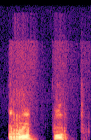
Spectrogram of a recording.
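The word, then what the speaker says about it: aéroport: Pronunciation A. पी ओ आर, Aeroport.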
